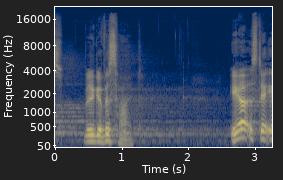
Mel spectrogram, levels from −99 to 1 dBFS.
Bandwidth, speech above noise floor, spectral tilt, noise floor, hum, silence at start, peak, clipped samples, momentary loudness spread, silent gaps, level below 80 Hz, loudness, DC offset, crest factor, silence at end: 19 kHz; 35 dB; -4 dB/octave; -60 dBFS; none; 0 s; -6 dBFS; under 0.1%; 17 LU; none; -72 dBFS; -25 LUFS; under 0.1%; 22 dB; 0 s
